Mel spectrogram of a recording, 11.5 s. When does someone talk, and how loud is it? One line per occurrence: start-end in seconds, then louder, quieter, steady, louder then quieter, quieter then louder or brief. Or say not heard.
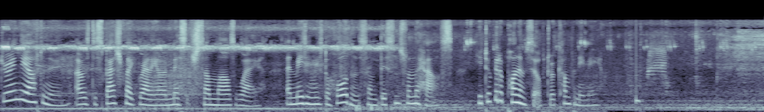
0.0-9.7 steady.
